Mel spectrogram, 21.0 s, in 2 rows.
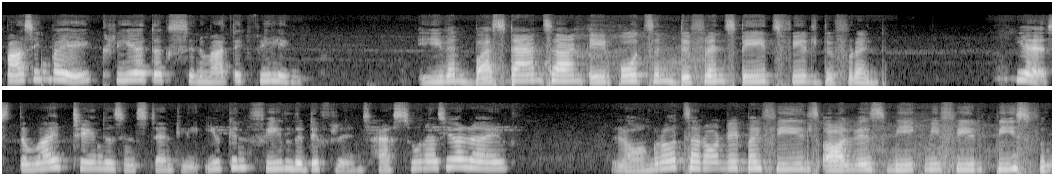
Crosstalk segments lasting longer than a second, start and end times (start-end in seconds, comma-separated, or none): none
